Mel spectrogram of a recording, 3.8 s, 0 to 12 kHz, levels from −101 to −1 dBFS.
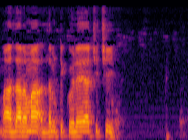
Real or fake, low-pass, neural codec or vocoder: real; 9.9 kHz; none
